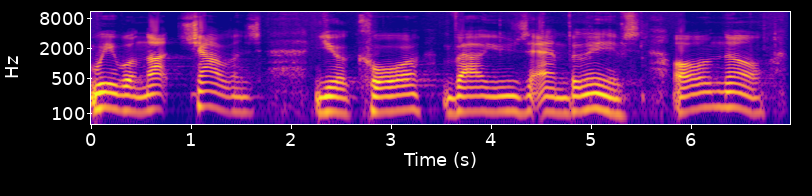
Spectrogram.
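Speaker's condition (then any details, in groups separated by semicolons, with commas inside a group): ALS; under neurologist care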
